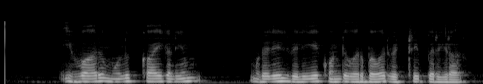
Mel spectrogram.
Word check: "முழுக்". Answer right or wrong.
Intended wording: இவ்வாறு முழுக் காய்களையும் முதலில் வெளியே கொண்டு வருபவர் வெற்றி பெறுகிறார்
right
